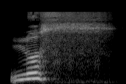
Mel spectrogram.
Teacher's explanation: As you will touch lam sad, your lips should be in a straight position. Lus and Saad will get sifa of Rakhawa and Safir, and it will be heavy. Lus, and then Saad will be heavy and make it 2 counts long.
